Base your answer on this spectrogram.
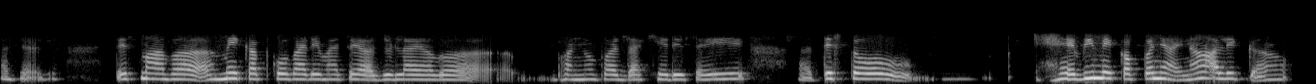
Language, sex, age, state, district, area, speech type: Nepali, female, 18-30, West Bengal, Darjeeling, rural, conversation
